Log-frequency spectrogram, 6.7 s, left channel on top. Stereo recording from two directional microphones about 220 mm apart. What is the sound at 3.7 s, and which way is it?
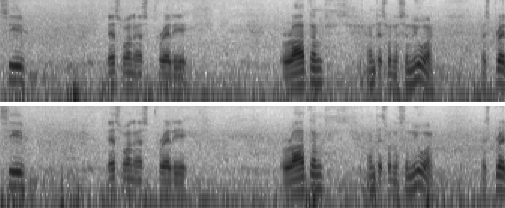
Speech, 10° left (ahead or behind).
